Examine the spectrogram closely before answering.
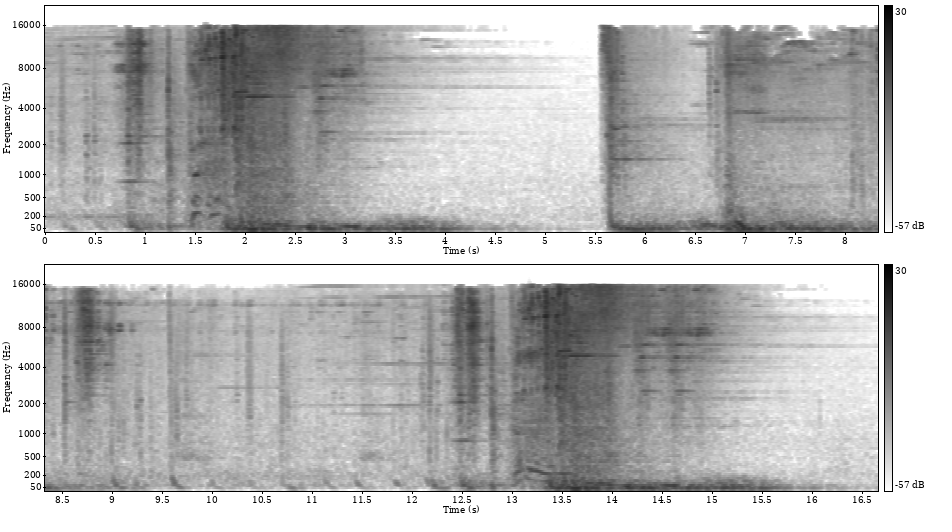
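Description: A magical shimmering whoosh swells up and fades.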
